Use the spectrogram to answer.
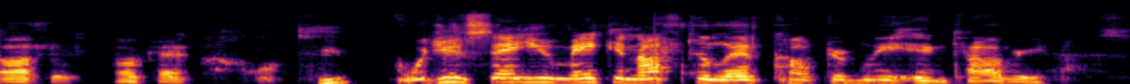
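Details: Adult male interviewer; typical speech.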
